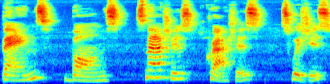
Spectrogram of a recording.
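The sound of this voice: An unforced reading voice. That is what this clip holds.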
